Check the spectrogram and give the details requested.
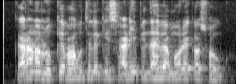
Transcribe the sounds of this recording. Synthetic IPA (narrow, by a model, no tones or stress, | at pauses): kaɾɔɽ̃ɔlokebʱabut̪ʰilekisa̰ɽipind̪aɦibamoɾɔekɔsɔwk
